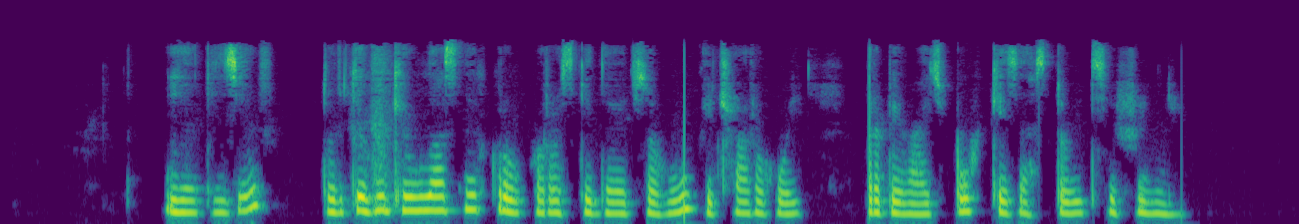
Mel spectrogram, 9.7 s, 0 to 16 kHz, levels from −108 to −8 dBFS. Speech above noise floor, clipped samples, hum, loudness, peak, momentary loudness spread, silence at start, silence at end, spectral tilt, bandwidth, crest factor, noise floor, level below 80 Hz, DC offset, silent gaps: over 66 dB; under 0.1%; none; -25 LUFS; -8 dBFS; 8 LU; 1.25 s; 0.9 s; -5.5 dB/octave; 8.2 kHz; 18 dB; under -90 dBFS; -66 dBFS; under 0.1%; none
